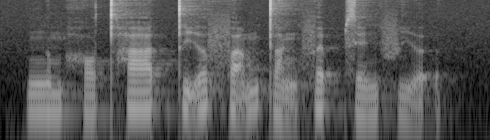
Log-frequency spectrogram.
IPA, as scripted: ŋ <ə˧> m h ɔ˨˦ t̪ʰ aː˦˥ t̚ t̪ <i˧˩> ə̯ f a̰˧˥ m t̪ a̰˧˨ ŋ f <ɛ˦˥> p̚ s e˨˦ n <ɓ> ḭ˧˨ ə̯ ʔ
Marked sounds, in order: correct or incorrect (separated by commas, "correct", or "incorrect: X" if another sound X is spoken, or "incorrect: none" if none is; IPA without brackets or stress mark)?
correct, incorrect: ḭ˧˥, correct, incorrect: f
